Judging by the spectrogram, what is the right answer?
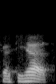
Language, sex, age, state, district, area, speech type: Urdu, male, 18-30, Bihar, Purnia, rural, conversation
